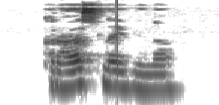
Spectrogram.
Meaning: red wine
- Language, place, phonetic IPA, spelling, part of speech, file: Russian, Saint Petersburg, [ˈkrasnəjə vʲɪˈno], красное вино, noun, LL-Q7737 (rus)-красное вино.wav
